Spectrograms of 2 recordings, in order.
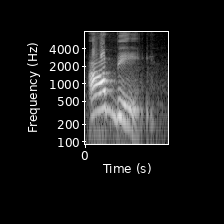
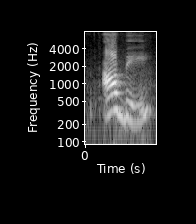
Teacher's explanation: but we do not pronounce h. This is a mute h in this verb. Okay, so we are pronouncing like abe.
